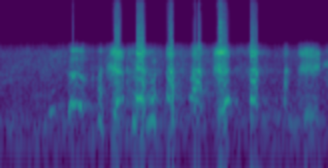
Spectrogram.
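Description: Short, abrupt voiced gulps repeat irregularly, several within a few seconds, with faint background noise: hiccups.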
